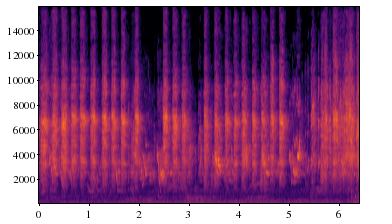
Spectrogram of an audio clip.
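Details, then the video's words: Budgerigars chatter steadily, with bright, high chirps pulsing roughly every half second over a constant bed of warbling. "Budgies chirping sound"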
